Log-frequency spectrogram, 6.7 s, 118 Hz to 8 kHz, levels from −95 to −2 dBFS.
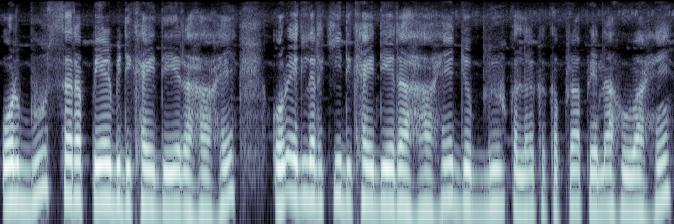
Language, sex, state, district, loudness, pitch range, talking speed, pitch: Hindi, male, Arunachal Pradesh, Longding, -18 LUFS, 155-180 Hz, 215 wpm, 165 Hz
